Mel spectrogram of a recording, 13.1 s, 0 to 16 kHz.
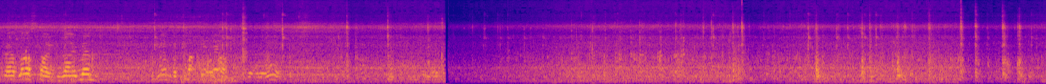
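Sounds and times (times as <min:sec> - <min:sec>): boat engine running: 0:00.0 - 0:13.0
crab pots knocking and clattering: 0:06.1 - 0:13.0.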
